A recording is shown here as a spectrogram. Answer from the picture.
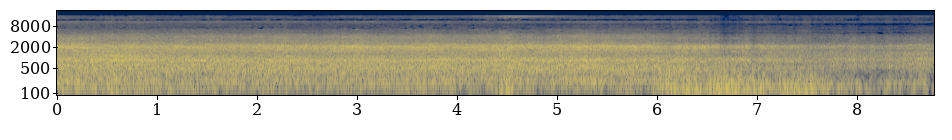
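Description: Passenger carriages of the Argo Wilis express train rolling past close by at speed: a loud, steady rush of wheels on rails that fades over the last couple of seconds as the train draws away.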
